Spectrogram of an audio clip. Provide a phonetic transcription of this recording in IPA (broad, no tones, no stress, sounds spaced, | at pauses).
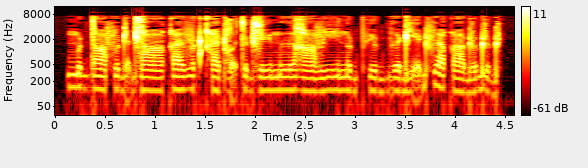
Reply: m u ɖ d ɑ f u ɖ æ̰ ɖ z ɑː q ɯː v u ɖ qʰ e ɖ ʁʷ ḛ t y ɖ z yː m ɯː ʁ ɑː v iː n u ɖ pʰ y ɖ b ɯː ɖ j ḛ ɖ f ɯː qʷ ɑː ɖ u ɖ y ɖ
